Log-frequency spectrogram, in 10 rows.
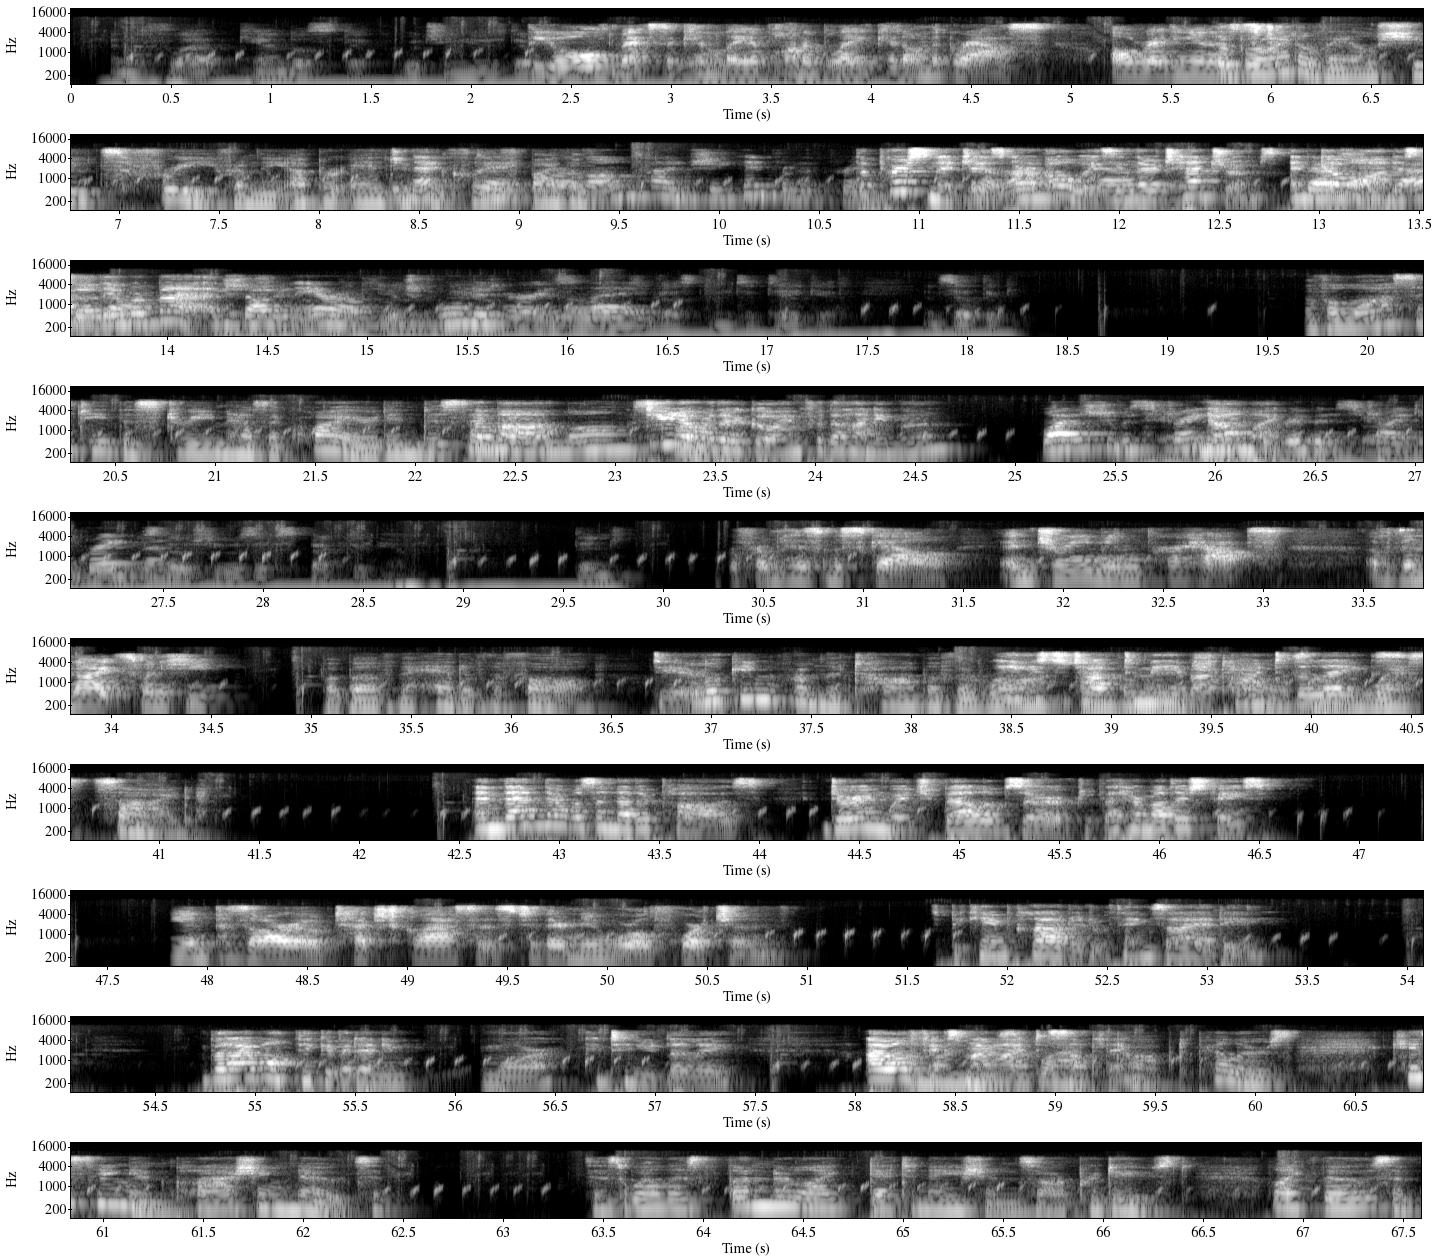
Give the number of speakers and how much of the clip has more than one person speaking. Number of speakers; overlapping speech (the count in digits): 5, about 28%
